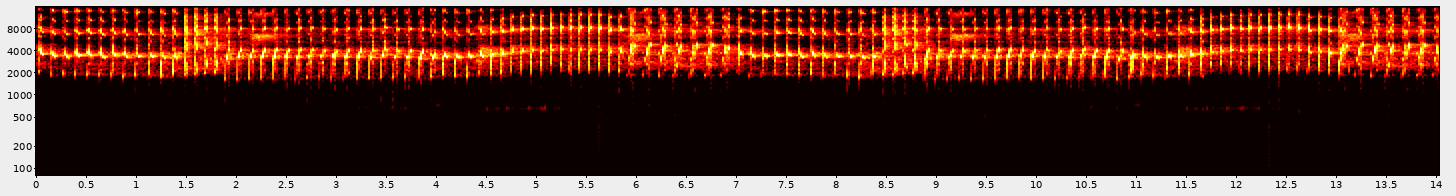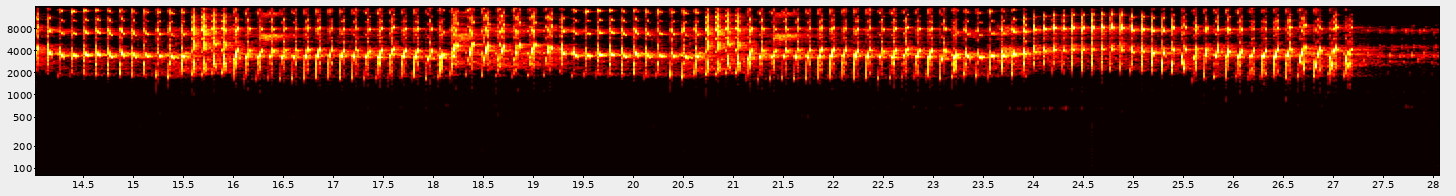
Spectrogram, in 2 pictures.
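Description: Lovebird 'ngekek' call: one long, unbroken, rapid high-pitched chatter that rises and falls in pitch every few seconds. It cuts off suddenly about a second before the end.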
